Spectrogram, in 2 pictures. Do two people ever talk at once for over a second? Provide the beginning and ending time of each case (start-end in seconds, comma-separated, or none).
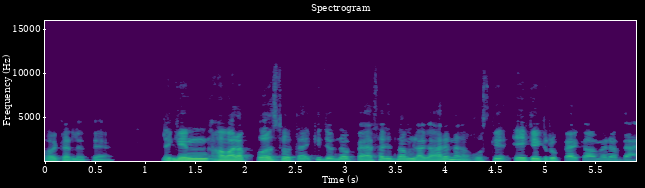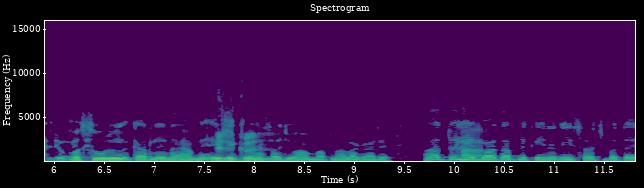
none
